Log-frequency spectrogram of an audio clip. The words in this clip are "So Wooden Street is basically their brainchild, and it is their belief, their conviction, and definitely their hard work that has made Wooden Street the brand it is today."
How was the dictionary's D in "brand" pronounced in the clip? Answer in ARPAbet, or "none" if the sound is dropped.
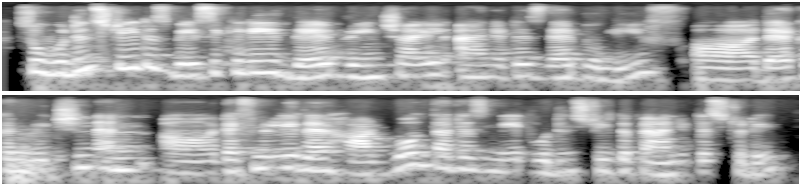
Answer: none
